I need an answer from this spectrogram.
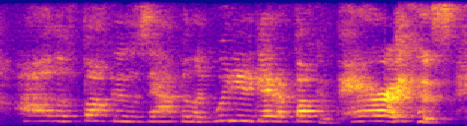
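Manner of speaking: high-pitched retold outburst; brother's outraged yelling. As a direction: imitate an outraged brother hollering from the back. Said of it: "hear my brother in the back".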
